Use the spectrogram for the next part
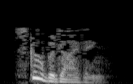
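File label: "scuba diving", British English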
